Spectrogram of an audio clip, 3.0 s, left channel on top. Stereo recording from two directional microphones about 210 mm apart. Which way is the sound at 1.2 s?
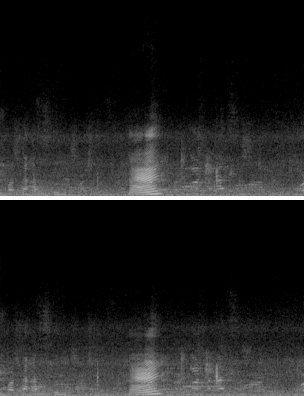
5° left (ahead or behind).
